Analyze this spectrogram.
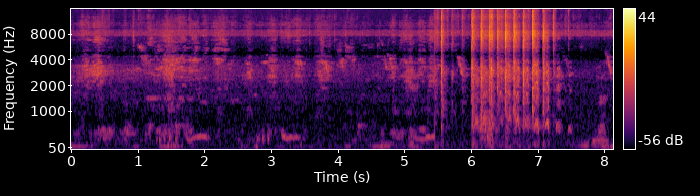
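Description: Domestic pigeons cooing in low, repeated rising-and-falling calls, then about six seconds in a loud flurry of rapid wingbeats as a pigeon takes off or flaps close by.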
